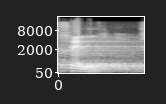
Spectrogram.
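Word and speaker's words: sledge: देखें आपको लर्न हो जाएंगे जैसे आपने देखा सेलेज स्लेज स्लेज मींस होता है बर्फ की गाड़ी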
